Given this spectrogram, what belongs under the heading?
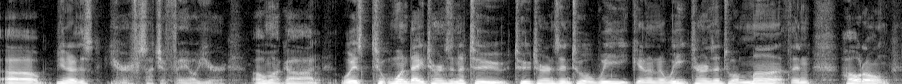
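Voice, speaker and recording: A man with a country drawl talks candidly and casually, halting and repeating himself, putting himself down and swearing easily. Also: medium pitch, mellow. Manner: halting and repetitive, self-deprecating, swears casually. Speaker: podcast guest and YouTube creator.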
